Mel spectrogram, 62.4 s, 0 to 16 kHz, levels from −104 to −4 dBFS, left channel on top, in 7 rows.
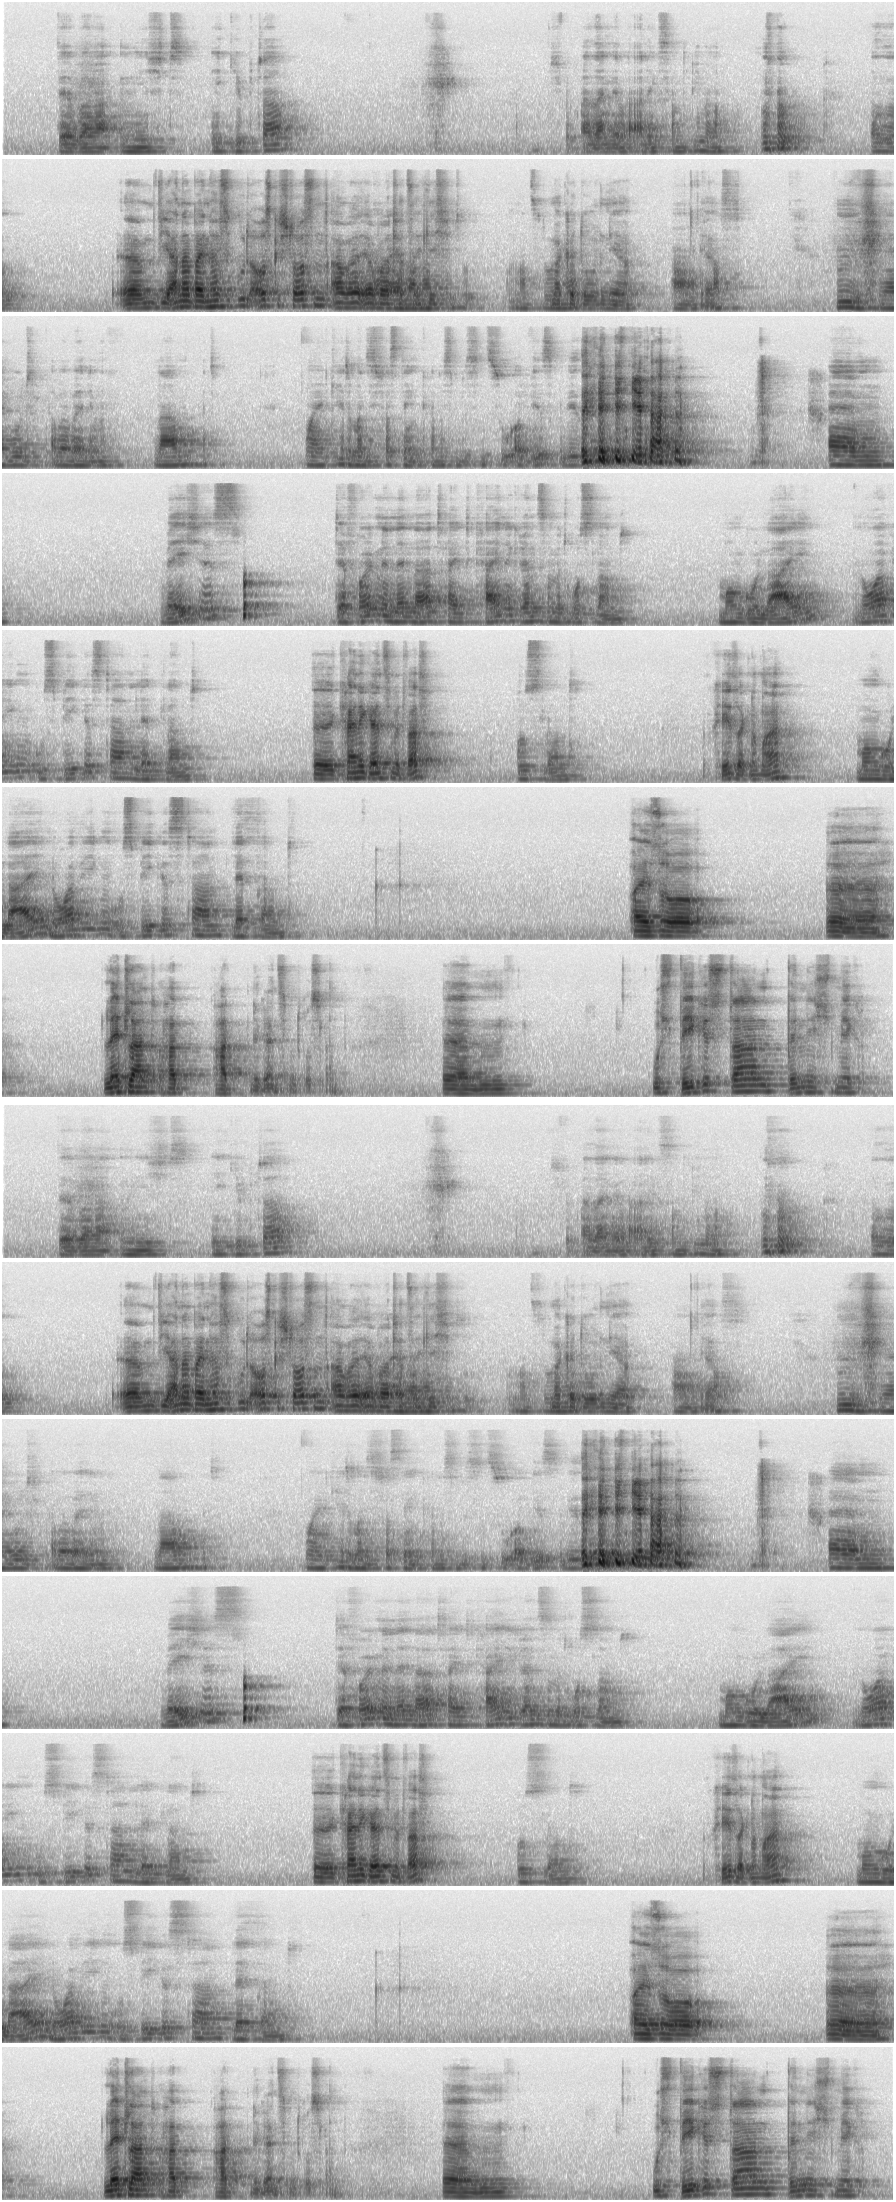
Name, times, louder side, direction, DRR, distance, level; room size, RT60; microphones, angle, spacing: voice 1, 0.5-1.8 2.1-2.9 5.5-7.3 7.6-8.0 8.7-9.1 12.6-13.6 14.0-14.7 15.6-16.3 17.3-18.9 19.4-20.0 20.9-24.6 26.1-26.7 28.3-29.1 30.0-33.0 33.9-34.9 35.3-37.6 40.8-41.4 44.2-47.5, left 2 dB, 40° left, 5 dB, 2.5 m, -35 dB
voice 2, 10.1-13.3 14.4-15.2 15.9-16.0 17.5-17.7 23.6-24.6 25.4-25.5 38.8-39.9 42.9-43.5 50.9-51.6 52.8-53.5 54.5-55.3 55.6-56.7 57.9-58.5 60.0-62.1, left 1 dB, 5° left, 3 dB, 1.3 m, -24 dB
26.5 x 9.8 x 5.5 m, 0.96 s
head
